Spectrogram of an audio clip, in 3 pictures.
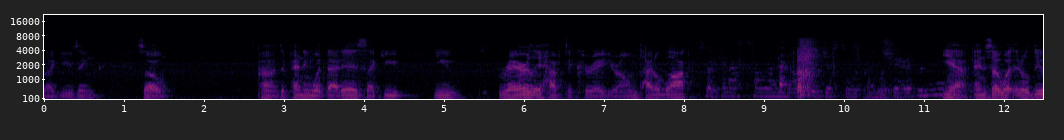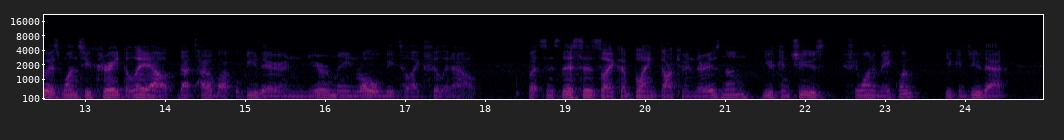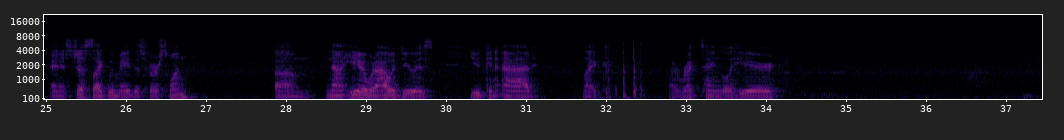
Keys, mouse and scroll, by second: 28.9-29.8 scroll up 1, 29.8 scroll down 2, 31.6-32.6 typing, 34.1 click.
